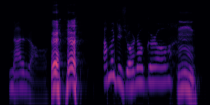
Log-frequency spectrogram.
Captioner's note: laughs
